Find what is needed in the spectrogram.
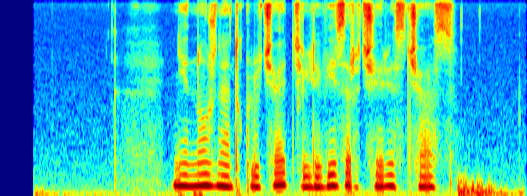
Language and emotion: Russian, neutral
